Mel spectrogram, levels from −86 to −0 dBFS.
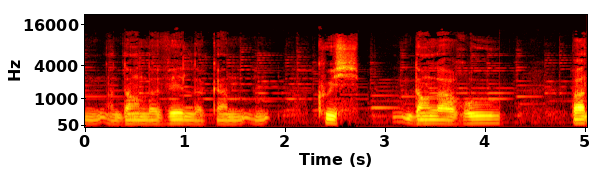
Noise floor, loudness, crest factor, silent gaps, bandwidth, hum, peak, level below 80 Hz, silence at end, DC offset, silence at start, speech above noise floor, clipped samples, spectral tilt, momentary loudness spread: -48 dBFS; -27 LUFS; 20 dB; none; 14 kHz; none; -6 dBFS; -64 dBFS; 0 s; under 0.1%; 0 s; 22 dB; under 0.1%; -4.5 dB/octave; 20 LU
